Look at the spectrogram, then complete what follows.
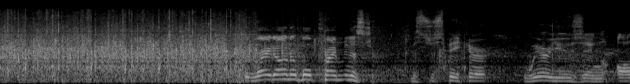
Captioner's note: some Applause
